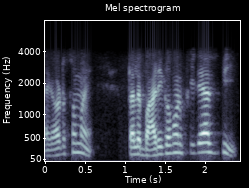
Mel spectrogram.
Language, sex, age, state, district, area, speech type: Bengali, male, 45-60, West Bengal, Purulia, urban, conversation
